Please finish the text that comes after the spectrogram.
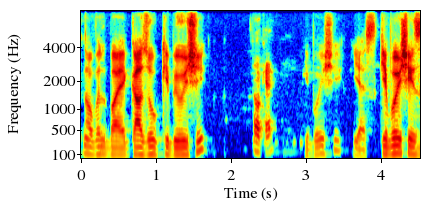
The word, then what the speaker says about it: Kibuishi: Kibuishi. Yes. Kibuishi is how you pronounce his name.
